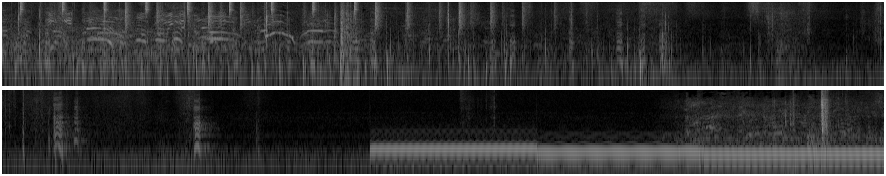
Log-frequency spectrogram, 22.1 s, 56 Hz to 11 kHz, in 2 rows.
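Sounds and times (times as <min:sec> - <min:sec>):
children chattering: 0:00.0 - 0:08.3, 0:19.3 - 0:22.0
shoes clicking on tiled floor: 0:00.0 - 0:11.8.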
